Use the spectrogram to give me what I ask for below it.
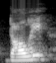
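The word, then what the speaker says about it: DALL-E: one of you guys know how do you pronounce this is it Dale e d e Dolly I yeah okay I I was contemplating that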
